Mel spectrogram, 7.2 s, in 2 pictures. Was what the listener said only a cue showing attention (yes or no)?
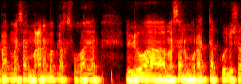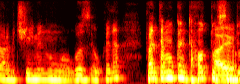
yes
